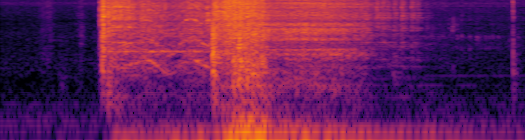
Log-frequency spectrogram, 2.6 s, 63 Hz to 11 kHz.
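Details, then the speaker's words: Nissan 350Z with LSX (LS truck engine) swap, 98 Corvette LS1 starter, unfinished build (O2 sensors, oil lines not done): starter whirs, engine catches briefly then dies each crank; stalls after starting, cause unconfirmed. "now the motor is dying out every time I crank it I'll show you a clip real quick"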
